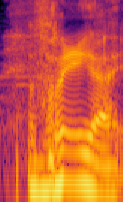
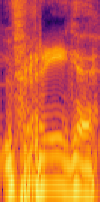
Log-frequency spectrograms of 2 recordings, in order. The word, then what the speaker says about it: Wrege: Het wordt geschreven, help mij denken, W-R-E-G-E. – W-R-E-G-E? – Ja, hoe zou je die naam uitspreken? – Maar dat lijkt mij gelijk dat er zo een of ander een Duits is dat geëmigreerd is geweest. Vrege, ja, oké.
